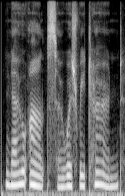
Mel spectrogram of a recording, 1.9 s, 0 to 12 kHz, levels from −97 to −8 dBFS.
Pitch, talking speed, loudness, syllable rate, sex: 185 Hz, 130 wpm, -17 LUFS, 4.1 syllables/s, female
